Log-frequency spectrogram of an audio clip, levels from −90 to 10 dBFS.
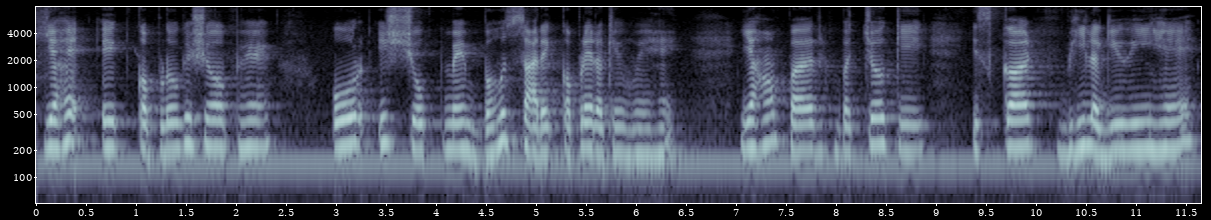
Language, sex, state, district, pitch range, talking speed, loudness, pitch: Hindi, female, Jharkhand, Sahebganj, 175-210 Hz, 130 wpm, -20 LUFS, 195 Hz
